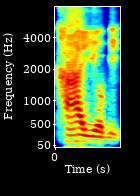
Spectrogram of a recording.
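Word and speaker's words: かようび: কা এটা কিন্তু এইযে কাইবি এটা জাপানিজ ভাষায় উচ্চারণ অনেকটা খা মত হয় খা ইবি খাইবি এখন কাইবি মানে হচ্ছে মঙ্গলবার তাহলে তুই বেশি করে খাবার খাবার খা তাহলে তোর মঙ্গল হবে।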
